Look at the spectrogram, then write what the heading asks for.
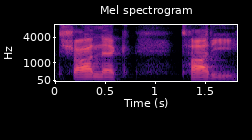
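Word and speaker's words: Schenectady: I love when people pronounce things for me, or like break it down for for my terrible pronunciations. Shaw neck tati. Shaw neck toddy.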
